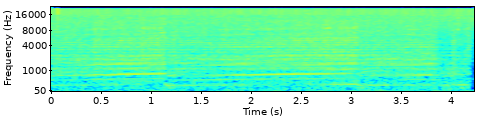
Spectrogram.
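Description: An iRacing GTP prototype race car accelerates at Long Beach in the simulator, its engine a steady high whine with gear-shift steps in pitch, continuous and fairly quiet.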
